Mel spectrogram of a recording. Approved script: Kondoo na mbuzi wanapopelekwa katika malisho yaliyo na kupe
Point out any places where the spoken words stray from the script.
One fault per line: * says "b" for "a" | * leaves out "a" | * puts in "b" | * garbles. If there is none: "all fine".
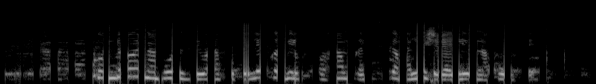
* puts in "bila ufahamu"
